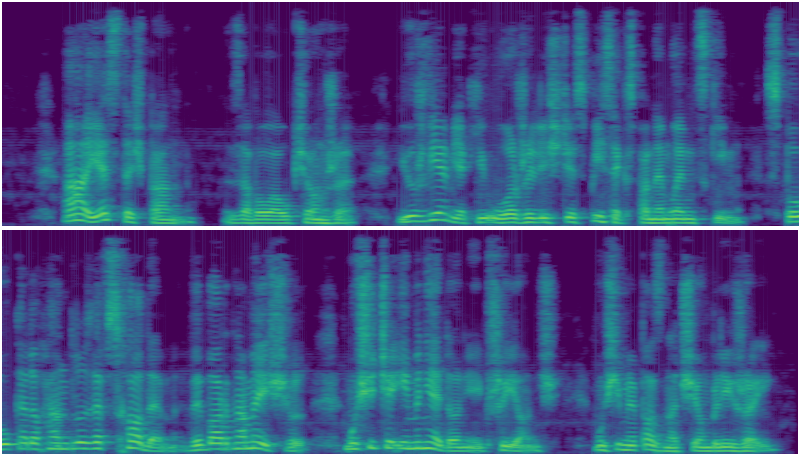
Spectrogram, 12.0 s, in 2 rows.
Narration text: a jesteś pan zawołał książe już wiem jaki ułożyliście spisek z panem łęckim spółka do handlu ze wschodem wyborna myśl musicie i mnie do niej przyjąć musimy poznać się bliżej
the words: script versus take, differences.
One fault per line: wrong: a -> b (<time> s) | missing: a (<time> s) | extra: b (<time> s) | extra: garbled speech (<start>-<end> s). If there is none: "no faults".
no faults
